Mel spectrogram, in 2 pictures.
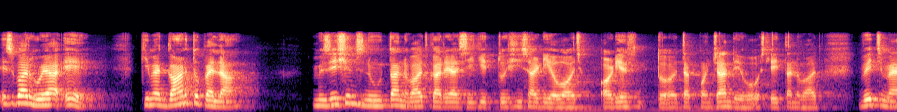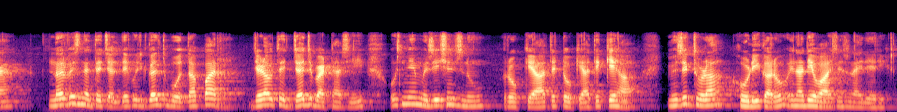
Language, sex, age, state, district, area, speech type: Punjabi, male, 18-30, Punjab, Pathankot, urban, spontaneous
